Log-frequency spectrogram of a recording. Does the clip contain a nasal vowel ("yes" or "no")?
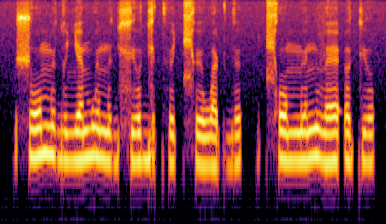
no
